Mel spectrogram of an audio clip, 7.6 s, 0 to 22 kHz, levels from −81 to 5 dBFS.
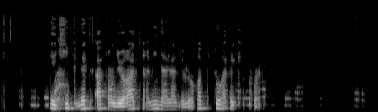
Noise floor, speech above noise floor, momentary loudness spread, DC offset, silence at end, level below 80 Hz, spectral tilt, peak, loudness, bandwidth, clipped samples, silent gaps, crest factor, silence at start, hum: -86 dBFS; 61 dB; 16 LU; under 0.1%; 0.4 s; -72 dBFS; -7 dB/octave; -4 dBFS; -26 LUFS; 13 kHz; under 0.1%; none; 24 dB; 0.6 s; none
